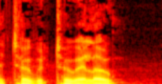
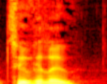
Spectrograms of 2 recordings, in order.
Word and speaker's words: Tuvalu: Now, how do you say Tuvalu? You say Tuvalu. – Oh, Tuvalu.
